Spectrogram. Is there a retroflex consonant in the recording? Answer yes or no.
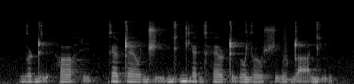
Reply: yes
